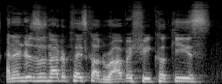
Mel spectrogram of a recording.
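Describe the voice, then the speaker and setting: A man's voice: fairly high pitch, steady tone, quick pace. A young man vlogging as a bodybuilder, chatting casually to camera in a hyped, informal, slangy way.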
